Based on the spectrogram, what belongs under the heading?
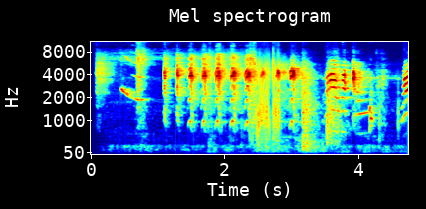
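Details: Pet parrot talking indoors, chattering strings of harmonic syllables, squeaks and whistled notes with a few harsh bursts, imitating words such as a greeting and laughter; steady low hum behind.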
